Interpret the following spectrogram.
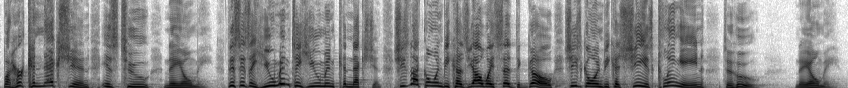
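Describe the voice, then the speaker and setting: A man's voice: very high-pitched, sing-song, unhurried, big-room sound. A man preaching a sermon as pastor, in a conversational way with rhetorical questions.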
